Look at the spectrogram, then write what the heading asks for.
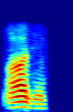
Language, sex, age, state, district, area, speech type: Nepali, female, 45-60, West Bengal, Darjeeling, rural, conversation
